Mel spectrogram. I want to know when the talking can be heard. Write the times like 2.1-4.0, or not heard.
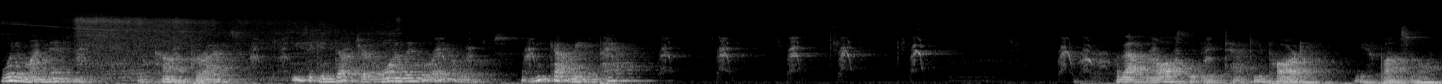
0.0-6.2, 10.8-14.3.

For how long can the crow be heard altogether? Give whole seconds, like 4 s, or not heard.
not heard.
